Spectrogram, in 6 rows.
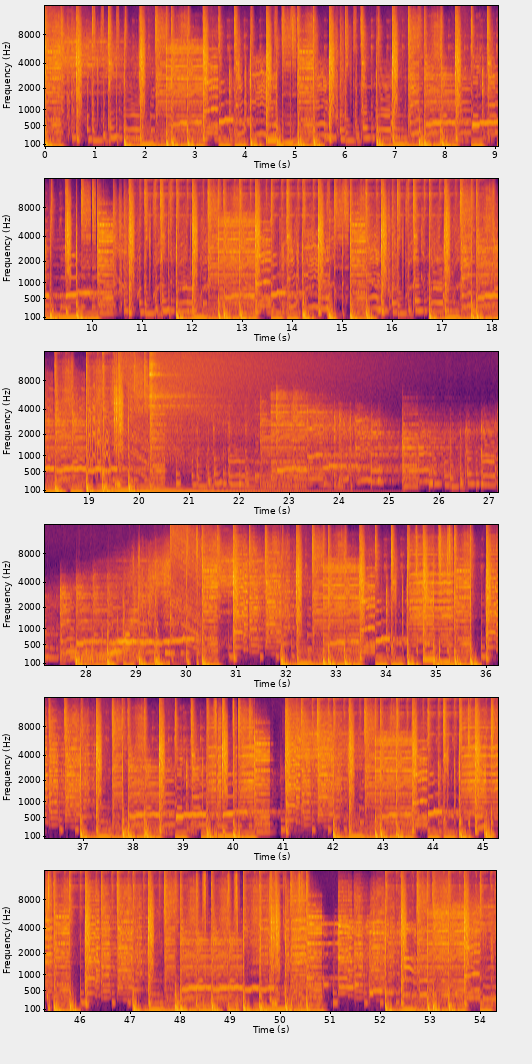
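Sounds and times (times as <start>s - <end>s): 
hip hop backing track: 0.0s - 26.9s, 27.5s - 54.3s.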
